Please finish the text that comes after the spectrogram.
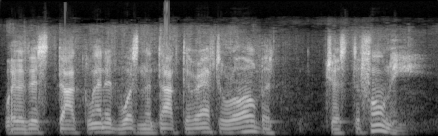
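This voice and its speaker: A man's voice: medium pitch, fairly even intonation, normal speed, sharp tone, lightly acted, rough recording. An actor playing a bitter small-time gunman in a 1940s radio crime drama, with an American accent and streetwise, hard-boiled slang. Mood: bitter accusing. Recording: vintage 1940s radio recording, music behind.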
